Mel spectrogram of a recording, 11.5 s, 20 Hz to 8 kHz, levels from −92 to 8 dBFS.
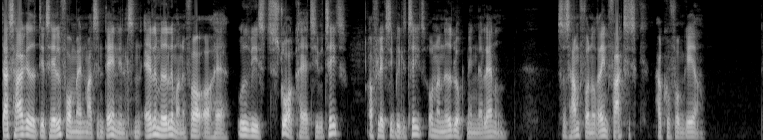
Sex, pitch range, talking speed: male, 100-130 Hz, 140 wpm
